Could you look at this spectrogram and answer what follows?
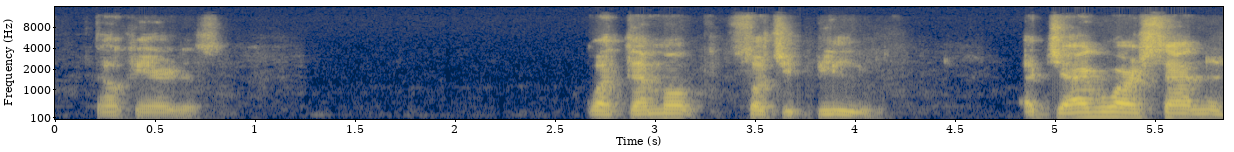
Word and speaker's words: Xochipilli: Xochipilli. Right? Like Xochitl. Okay. Yeah. Xochipilli.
